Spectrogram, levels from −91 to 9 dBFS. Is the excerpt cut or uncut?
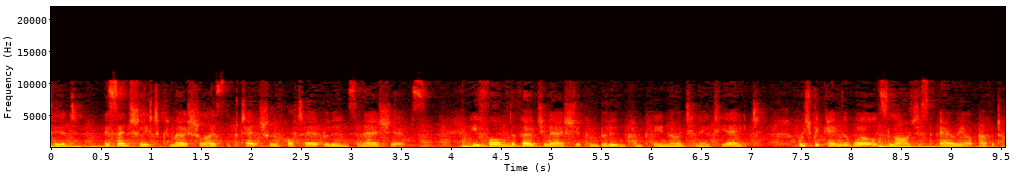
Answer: cut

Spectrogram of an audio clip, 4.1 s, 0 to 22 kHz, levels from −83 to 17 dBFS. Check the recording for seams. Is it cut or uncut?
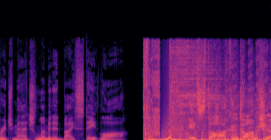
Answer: cut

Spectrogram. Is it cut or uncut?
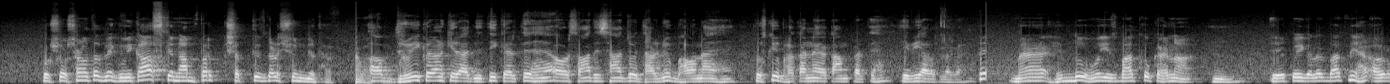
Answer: cut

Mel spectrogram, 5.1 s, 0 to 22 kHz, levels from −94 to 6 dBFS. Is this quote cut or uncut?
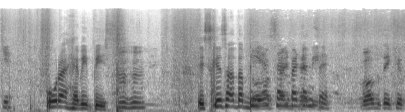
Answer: cut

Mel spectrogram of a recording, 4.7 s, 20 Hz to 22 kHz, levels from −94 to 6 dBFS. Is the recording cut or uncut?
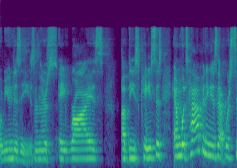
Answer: cut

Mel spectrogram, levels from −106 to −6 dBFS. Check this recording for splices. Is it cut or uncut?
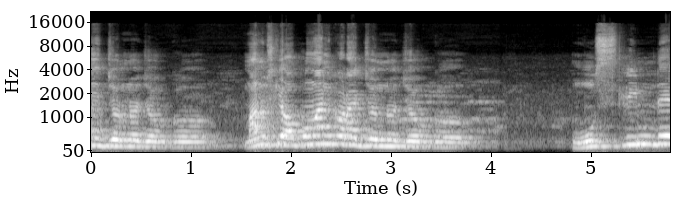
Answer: cut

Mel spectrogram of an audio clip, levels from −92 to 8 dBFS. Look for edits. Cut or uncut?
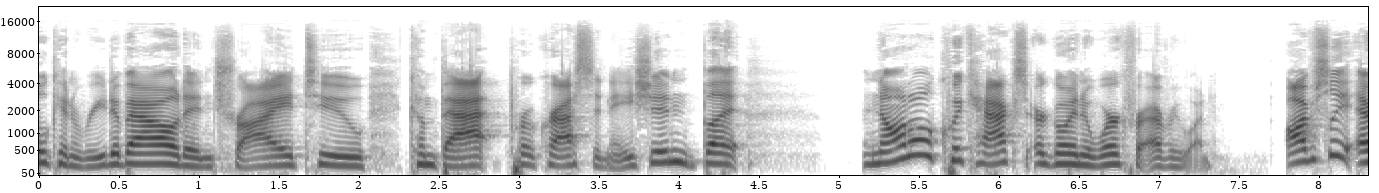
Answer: cut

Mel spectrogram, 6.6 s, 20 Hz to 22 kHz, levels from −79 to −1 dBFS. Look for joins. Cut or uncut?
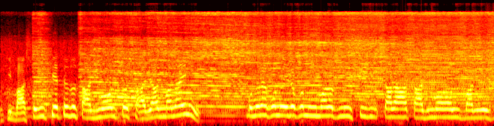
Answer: uncut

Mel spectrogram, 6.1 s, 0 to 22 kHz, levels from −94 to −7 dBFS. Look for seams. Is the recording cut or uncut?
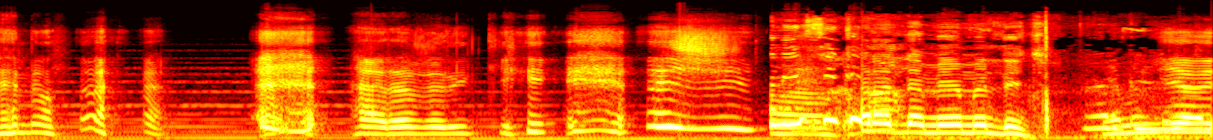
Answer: uncut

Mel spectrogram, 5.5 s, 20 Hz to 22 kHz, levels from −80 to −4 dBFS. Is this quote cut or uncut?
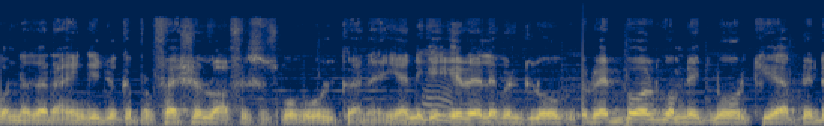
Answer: cut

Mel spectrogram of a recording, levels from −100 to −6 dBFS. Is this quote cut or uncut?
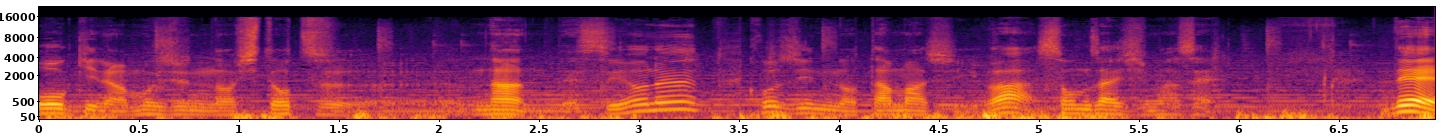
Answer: cut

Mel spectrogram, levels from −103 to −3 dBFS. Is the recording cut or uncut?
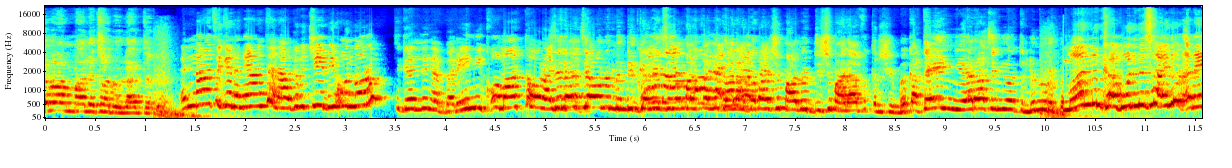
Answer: cut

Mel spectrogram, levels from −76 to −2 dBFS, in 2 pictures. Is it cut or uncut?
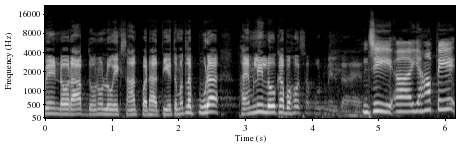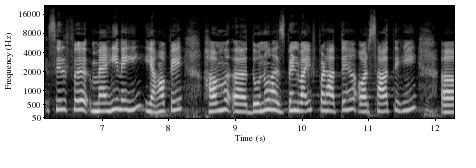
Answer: uncut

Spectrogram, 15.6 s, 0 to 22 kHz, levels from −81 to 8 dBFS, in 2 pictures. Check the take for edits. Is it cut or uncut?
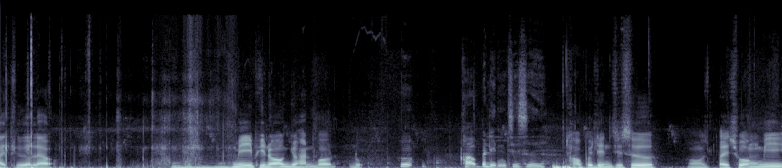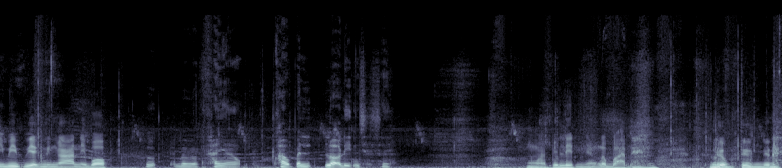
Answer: uncut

